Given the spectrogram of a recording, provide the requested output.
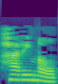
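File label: "harimau", Indonesian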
